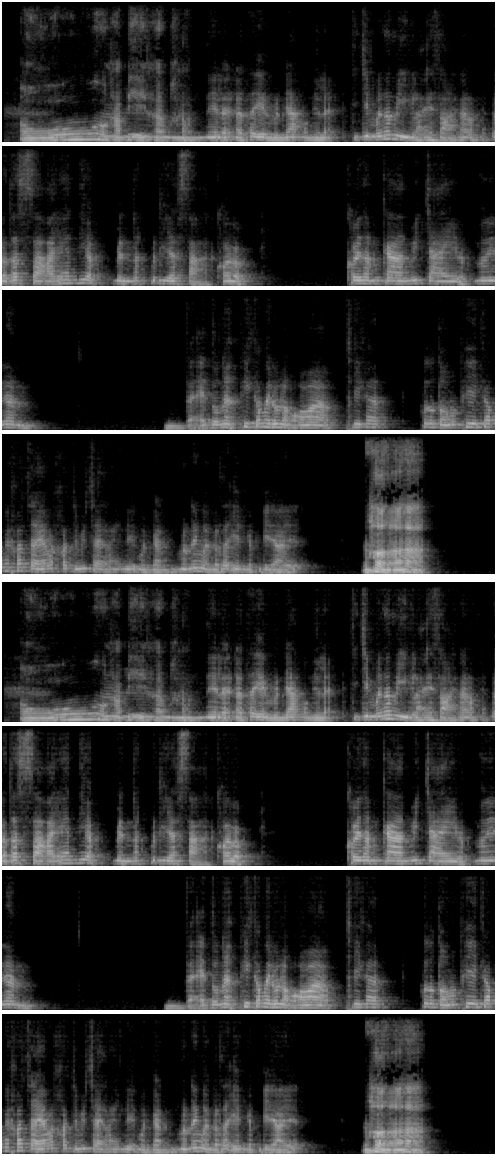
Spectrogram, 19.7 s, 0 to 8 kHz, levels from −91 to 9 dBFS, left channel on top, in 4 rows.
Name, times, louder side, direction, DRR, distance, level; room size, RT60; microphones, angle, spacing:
voice 1, 0.2-1.9 11.5-11.7 18.4-19.0, left 1 dB, 15° left, 0.5 m, -25 dB
voice 2, 0.9-7.3 8.4-10.2 11.7-13.7 14.1-17.7, right 2 dB, 30° right, 1.2 m, -29 dB
11.0 x 5.7 x 3.2 m
head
